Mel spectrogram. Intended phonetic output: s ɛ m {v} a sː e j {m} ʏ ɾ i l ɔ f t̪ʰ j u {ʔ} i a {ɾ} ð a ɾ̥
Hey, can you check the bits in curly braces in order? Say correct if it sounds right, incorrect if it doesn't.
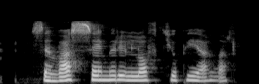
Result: correct, correct, incorrect, correct

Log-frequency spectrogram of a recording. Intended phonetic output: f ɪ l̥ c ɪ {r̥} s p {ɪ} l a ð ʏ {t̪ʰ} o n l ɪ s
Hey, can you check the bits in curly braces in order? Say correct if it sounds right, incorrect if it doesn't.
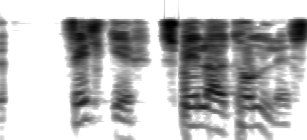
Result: incorrect, incorrect, correct

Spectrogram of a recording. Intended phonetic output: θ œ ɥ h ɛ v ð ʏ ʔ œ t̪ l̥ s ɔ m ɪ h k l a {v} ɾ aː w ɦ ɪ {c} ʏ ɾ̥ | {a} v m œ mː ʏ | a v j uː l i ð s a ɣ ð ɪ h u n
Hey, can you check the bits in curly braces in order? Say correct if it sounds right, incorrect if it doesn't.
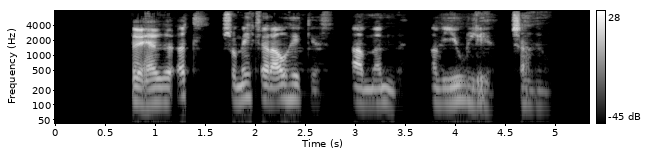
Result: incorrect, correct, correct

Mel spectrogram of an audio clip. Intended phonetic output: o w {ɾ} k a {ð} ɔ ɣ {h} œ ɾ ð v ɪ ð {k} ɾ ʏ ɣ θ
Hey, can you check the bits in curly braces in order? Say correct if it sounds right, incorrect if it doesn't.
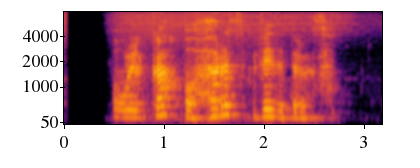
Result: incorrect, incorrect, correct, incorrect

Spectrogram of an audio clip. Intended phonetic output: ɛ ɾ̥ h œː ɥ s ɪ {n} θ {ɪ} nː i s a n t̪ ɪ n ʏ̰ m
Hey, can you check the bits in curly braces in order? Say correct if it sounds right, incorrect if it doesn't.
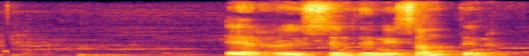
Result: correct, correct

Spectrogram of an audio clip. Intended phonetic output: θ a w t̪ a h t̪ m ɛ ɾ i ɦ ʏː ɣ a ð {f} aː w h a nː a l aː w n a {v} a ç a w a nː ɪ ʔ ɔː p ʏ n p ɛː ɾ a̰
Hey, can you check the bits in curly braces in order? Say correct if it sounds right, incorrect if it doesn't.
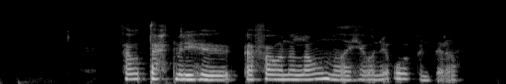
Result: correct, incorrect

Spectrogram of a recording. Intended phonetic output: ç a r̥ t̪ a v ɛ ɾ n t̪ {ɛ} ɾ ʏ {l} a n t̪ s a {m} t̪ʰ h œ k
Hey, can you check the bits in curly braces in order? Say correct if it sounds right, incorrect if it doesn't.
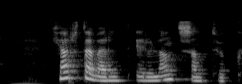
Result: correct, correct, correct

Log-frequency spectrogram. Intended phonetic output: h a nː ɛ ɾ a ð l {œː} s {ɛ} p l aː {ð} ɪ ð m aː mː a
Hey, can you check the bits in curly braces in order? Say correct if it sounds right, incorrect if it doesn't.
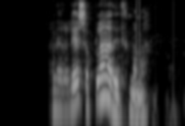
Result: incorrect, incorrect, correct

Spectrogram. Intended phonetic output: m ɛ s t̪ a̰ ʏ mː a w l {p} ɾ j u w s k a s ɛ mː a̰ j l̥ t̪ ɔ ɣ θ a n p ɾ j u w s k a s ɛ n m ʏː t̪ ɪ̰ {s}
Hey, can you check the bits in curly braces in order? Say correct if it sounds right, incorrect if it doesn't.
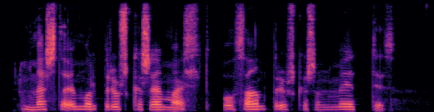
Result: correct, incorrect

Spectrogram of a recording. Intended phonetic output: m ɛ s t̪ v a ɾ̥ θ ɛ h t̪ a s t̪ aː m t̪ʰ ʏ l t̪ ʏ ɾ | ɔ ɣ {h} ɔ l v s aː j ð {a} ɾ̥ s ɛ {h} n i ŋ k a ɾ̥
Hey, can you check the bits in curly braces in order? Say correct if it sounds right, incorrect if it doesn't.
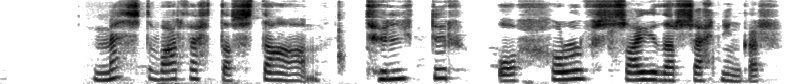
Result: correct, correct, correct

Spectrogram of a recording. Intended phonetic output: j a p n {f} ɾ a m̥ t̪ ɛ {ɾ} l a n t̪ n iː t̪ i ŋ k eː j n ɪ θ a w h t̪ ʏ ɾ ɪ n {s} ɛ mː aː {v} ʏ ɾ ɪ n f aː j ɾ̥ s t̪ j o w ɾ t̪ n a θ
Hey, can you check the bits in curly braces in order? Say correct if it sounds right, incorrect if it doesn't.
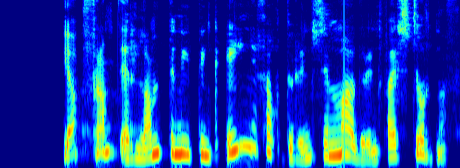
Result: correct, correct, correct, incorrect

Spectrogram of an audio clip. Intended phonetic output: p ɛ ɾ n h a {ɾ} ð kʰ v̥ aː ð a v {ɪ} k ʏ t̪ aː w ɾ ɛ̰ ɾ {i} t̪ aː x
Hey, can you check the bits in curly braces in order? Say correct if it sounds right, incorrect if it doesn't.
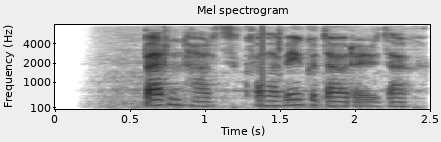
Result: correct, incorrect, correct

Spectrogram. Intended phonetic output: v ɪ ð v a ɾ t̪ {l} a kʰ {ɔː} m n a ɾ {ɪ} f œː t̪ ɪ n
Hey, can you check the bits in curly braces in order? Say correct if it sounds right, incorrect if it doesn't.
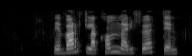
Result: correct, incorrect, incorrect

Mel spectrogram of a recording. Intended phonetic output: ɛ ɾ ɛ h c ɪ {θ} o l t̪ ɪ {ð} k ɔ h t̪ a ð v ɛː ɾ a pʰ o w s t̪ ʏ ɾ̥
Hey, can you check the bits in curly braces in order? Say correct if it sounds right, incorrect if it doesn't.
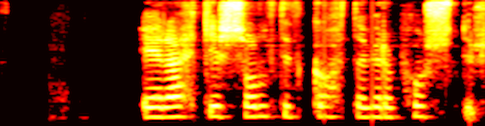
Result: incorrect, correct

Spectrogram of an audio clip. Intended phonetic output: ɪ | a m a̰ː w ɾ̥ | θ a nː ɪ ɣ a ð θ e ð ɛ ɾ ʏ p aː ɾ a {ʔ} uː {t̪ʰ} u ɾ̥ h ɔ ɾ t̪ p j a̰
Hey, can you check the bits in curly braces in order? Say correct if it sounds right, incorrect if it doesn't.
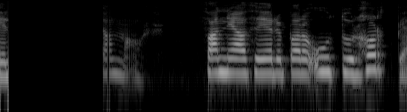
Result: correct, incorrect

